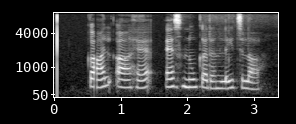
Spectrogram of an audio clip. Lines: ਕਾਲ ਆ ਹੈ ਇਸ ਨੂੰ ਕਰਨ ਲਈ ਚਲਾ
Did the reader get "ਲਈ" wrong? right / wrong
right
